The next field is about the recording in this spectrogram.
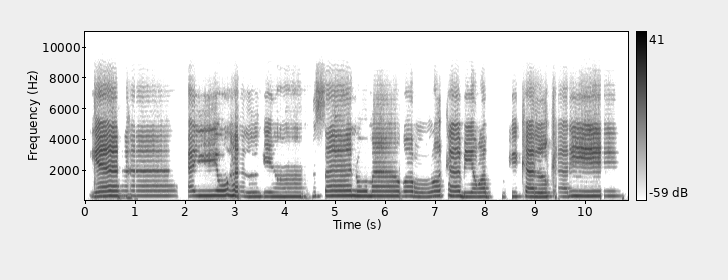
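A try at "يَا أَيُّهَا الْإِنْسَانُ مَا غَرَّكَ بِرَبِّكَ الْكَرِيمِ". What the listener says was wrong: Kurang ismam ya. Ya ayyu. Ya ayyuhal. Kemudian ro-nya tebal lagi. Ro. Gharraka bi rabbikal. Ismam, mamonyong, kurang monyong. Domanya kurang monyong. Jadi bentuknya bulat, masih ada celah sedikit.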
